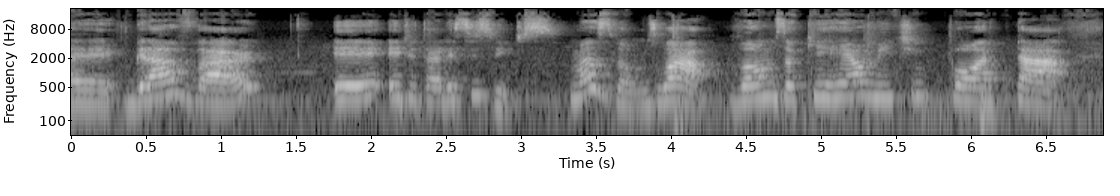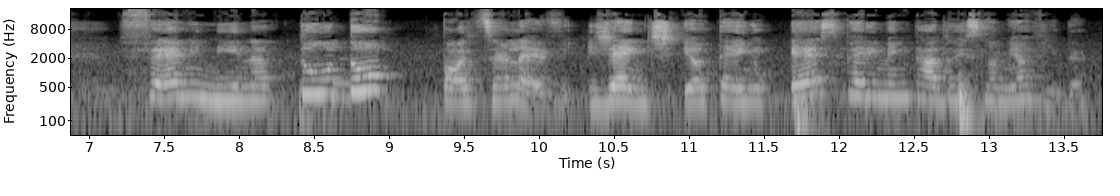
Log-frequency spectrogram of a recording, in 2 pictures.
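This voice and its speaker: A woman with a Brazilian Portuguese accent hosts a book club video in her small kitchen, chatting warmly and directly to the viewer, nasal and stuffed up from a cold. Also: sits high, a little hiss or hum. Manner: warm, chatty, addresses viewer directly with pauses. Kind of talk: casual devotional reading vlog.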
